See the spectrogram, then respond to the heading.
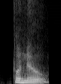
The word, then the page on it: foreknow: Indian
